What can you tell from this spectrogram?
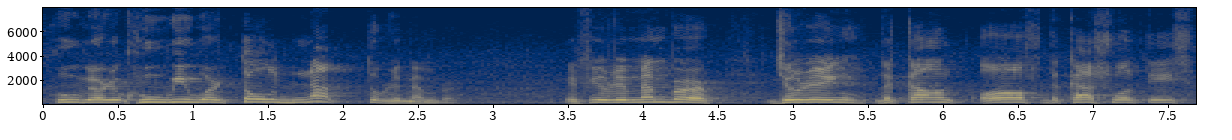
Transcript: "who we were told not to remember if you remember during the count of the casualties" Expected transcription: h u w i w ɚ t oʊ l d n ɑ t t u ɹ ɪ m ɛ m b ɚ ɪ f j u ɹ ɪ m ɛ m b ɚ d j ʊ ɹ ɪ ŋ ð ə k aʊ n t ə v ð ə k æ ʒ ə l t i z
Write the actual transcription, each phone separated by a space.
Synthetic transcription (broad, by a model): h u w i w ɚ t oʊ l d n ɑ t t u ɹ ɪ m ɛ m b ɚ ɪ f j u ɹ ɪ m ɛ m b ɚ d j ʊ ɹ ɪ ŋ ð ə k aʊ n t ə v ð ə k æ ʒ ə l t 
